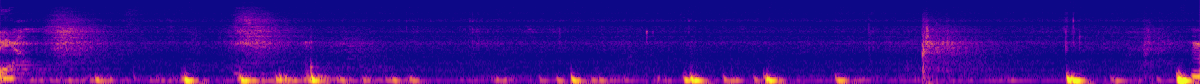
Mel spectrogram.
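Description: Handheld microphone handling noise as the microphone is passed from one person to another: a string of soft, irregular low thumps, with brief rustles about a second in and again near the end.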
